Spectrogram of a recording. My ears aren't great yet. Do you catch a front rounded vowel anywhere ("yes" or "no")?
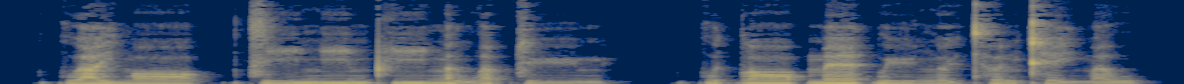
yes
